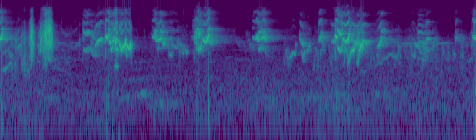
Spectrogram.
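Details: Budgies chirp in bright, scratchy bursts roughly every half second, high warbling notes rising and falling between short pauses.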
